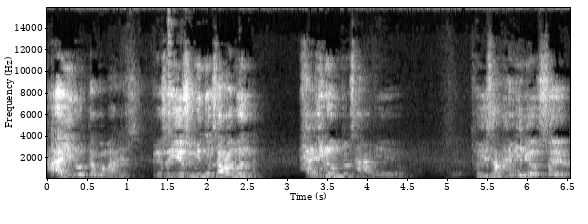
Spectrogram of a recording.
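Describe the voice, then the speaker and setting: The voice is raised and projected, moving at a moderate pace with ordinary pitch variation, and the room echo is audible. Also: man. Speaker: pastor. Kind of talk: sermon.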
